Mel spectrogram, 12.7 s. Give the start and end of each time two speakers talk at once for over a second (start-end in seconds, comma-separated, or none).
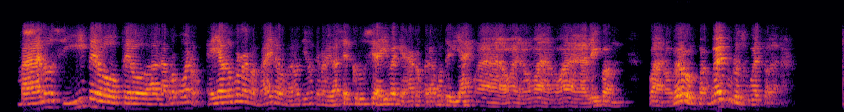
none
